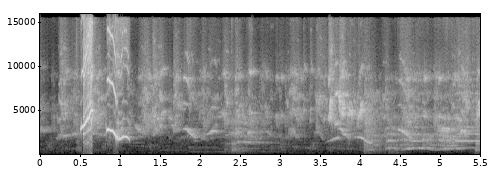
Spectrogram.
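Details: Greater green leafbird singing in the rapid-fire "tembakan" style; loud, very strong rising and falling whistled slurs open the phrase, followed by varied chattering notes, twisting whistles and scratchy sounds.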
